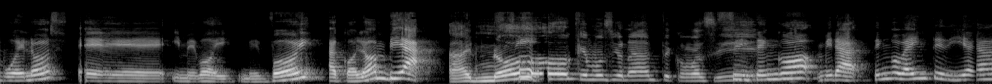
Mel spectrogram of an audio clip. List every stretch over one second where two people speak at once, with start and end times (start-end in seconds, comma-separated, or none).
none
